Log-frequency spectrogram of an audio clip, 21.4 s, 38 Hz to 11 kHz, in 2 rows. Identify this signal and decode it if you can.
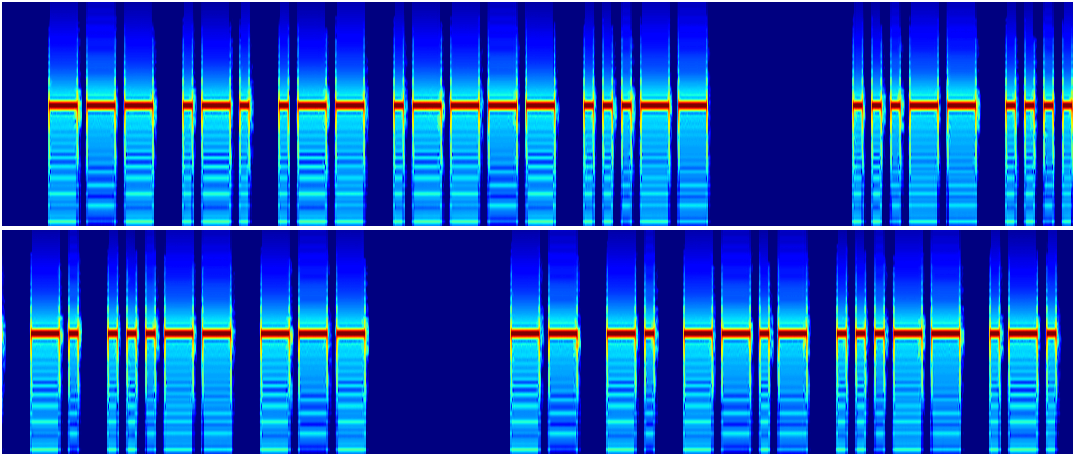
Morse code, heard as a keyed tone, about 13 wpm, 800 Hz. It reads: ORW13 3HN3O MNQ3R
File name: LEZIONI / 4 Q1S3 12wpm 2023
